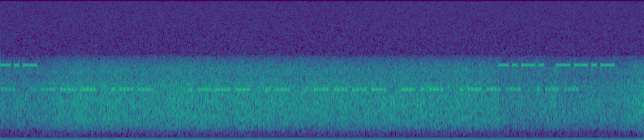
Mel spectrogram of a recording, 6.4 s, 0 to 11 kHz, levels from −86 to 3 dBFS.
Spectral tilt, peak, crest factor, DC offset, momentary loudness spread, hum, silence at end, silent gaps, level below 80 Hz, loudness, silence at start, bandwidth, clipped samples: -2 dB/octave; -18 dBFS; 14 dB; 0.3%; 1 LU; none; 0 s; none; -74 dBFS; -31 LUFS; 0 s; 11 kHz; under 0.1%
